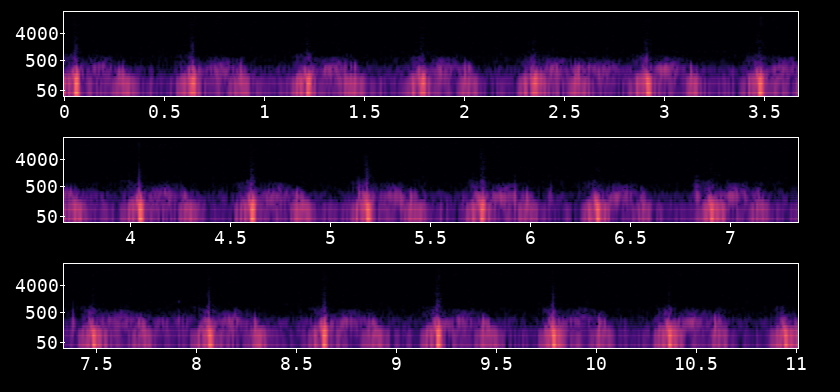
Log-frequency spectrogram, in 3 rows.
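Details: Self-reported heart murmur with palpitations in a heart the owner describes as weak and inefficient: a regular heartbeat about 105 per minute with a soft rushing sound between beats.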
